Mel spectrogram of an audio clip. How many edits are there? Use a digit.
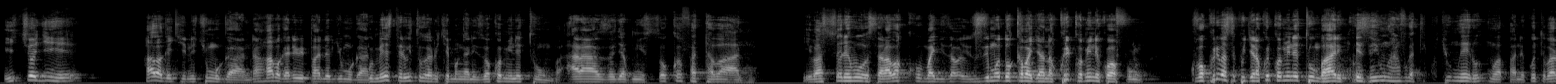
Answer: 2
